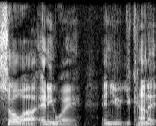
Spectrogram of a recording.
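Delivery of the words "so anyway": default segueing, change-of-subject intonation on anyway. Teasing the other speaker about changing topics: imitating Jamie's segueing tone. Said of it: "the intonation in your voice kinda, like, defaults, and you go".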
